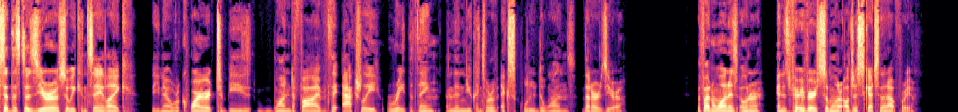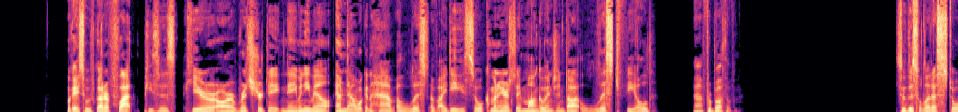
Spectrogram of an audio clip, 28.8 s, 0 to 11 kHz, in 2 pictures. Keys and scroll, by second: 22.3 Return, 24.4 ctrl+alt+shift+Left, 25.5 Return, 27.4 Escape.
